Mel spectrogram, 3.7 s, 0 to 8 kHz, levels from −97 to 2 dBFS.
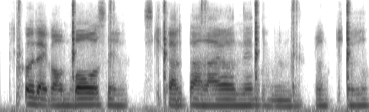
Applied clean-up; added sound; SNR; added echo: neural diffusion model UNIVERSE++.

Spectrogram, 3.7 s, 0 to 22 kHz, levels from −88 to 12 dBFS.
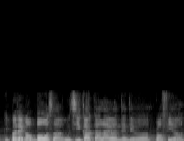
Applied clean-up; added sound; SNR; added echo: none; none; none; none.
